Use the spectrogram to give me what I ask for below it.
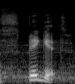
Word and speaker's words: spigot: Use a short sound like this. Is spig. Spigot. And the next syllable is not stressed. So it's awah.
